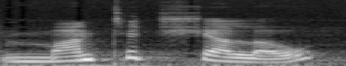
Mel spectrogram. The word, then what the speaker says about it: Monticello: We pronounce it Monticello.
